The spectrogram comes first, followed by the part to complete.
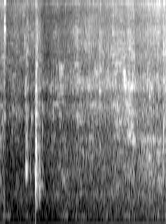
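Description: Hands squeezing and kneading wet sand in a tub of muddy water: wet squelching and sloshing with small crackles, and a sharp click about half a second in.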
